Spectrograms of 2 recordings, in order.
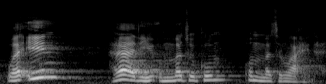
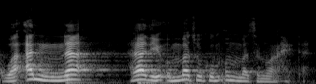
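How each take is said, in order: First: The first word has i, then a single n. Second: The first word has a, then a doubled n. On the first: "بكسر الهمزة وتخفيف النون" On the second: "قراءة الجمهور بفتح الهمزة"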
